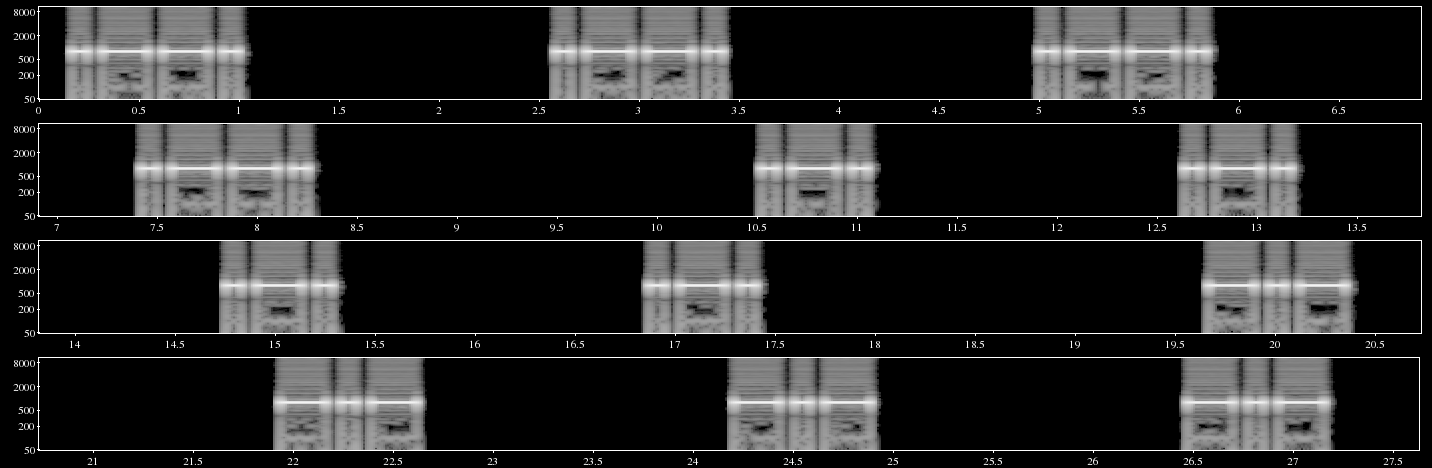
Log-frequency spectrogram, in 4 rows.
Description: Morse code, heard as a keyed tone, about 16 wpm, spaced as for 5 wpm, 800 Hz. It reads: PPPP RRRR KKKK
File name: Basic Letter Groups By7Groups / RKPX / RKPX@5 f15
